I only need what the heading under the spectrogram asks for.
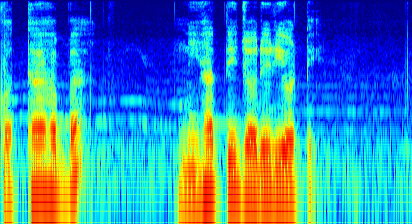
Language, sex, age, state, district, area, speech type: Odia, male, 18-30, Odisha, Kendujhar, urban, spontaneous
